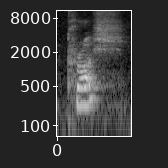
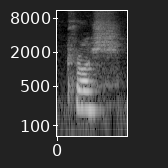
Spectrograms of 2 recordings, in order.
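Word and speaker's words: proszę: then how do you say please please is crush crush crush I have had this also a cup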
